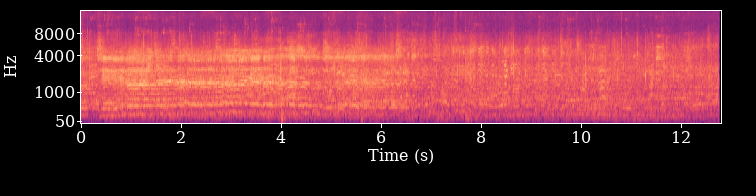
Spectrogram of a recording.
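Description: A crowd of men and women chants together outdoors.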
